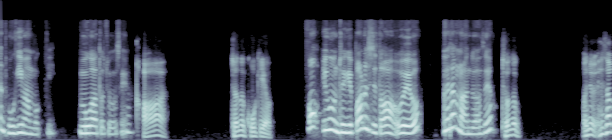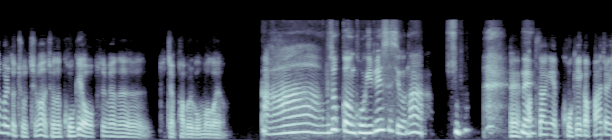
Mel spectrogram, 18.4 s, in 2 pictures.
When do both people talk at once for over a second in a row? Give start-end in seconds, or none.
none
